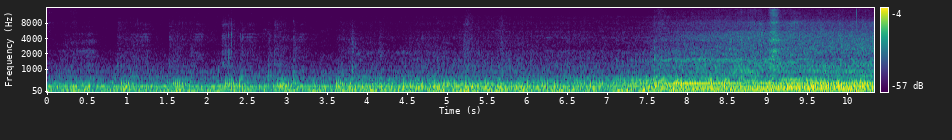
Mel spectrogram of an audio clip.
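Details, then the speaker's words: 2011 Toyota Camry 2AR-FE, first start after replacing lifters and rocker arms, throttle plate not yet calibrated; quick even cranking with no catch, little compression heard; owner suspects the lifters or a switch. "Literally, as you can hear, no compression."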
